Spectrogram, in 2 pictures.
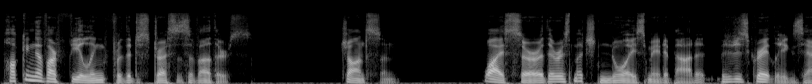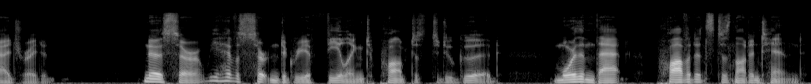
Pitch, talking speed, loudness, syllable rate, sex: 95 Hz, 165 wpm, -23 LUFS, 5.2 syllables/s, male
